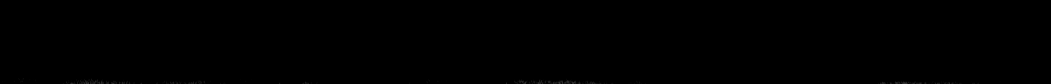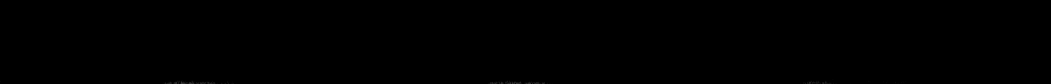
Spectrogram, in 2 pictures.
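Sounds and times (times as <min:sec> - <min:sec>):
computer mouse and keyboard clicks: 0:00.0 - 0:00.8, 0:03.0 - 0:07.6, 0:09.2 - 0:09.5.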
